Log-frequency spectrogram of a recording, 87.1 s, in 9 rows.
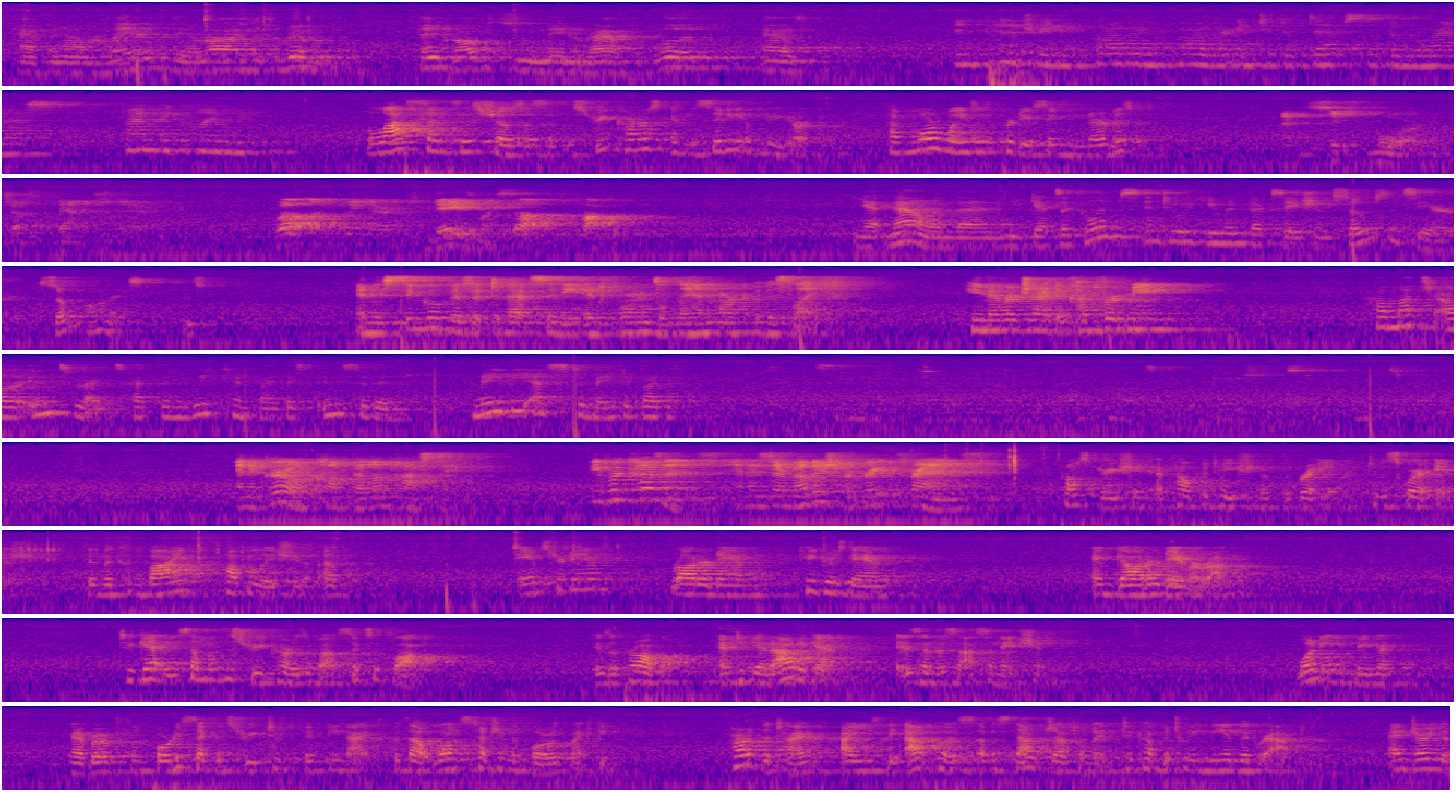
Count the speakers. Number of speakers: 9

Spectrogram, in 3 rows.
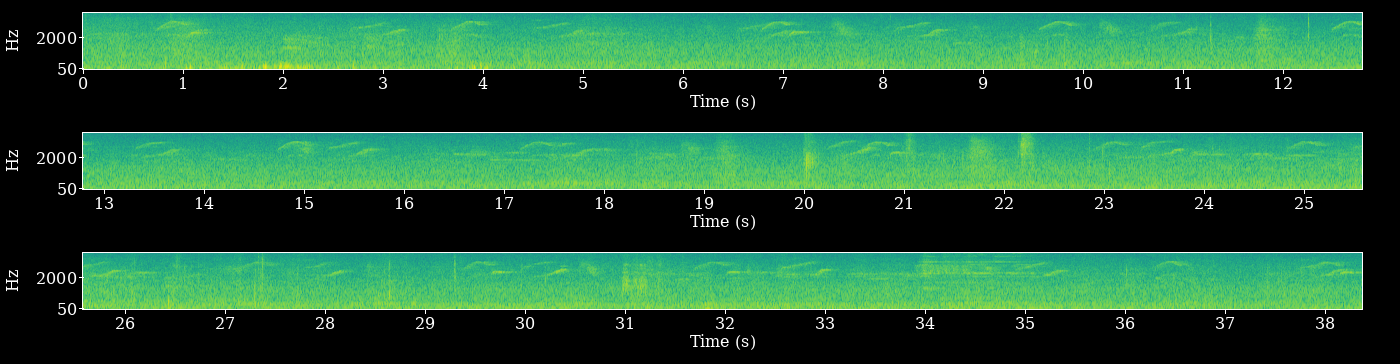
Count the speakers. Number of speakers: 0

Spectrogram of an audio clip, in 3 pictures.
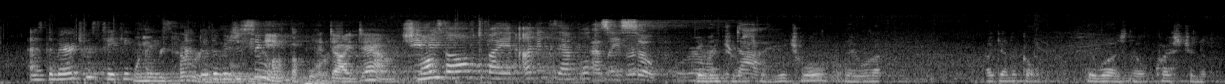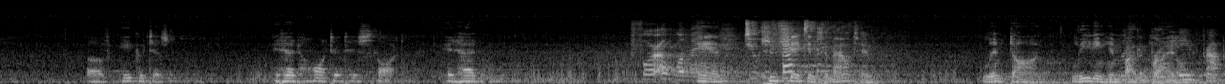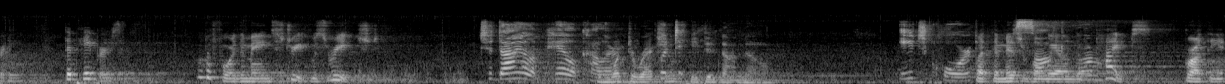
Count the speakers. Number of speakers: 6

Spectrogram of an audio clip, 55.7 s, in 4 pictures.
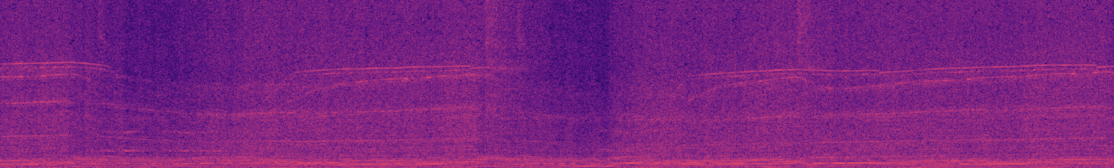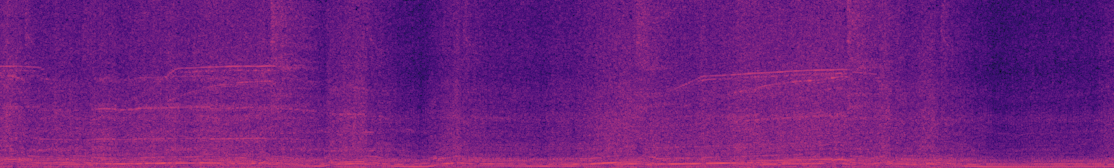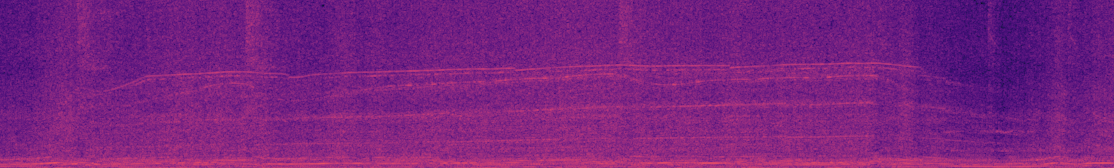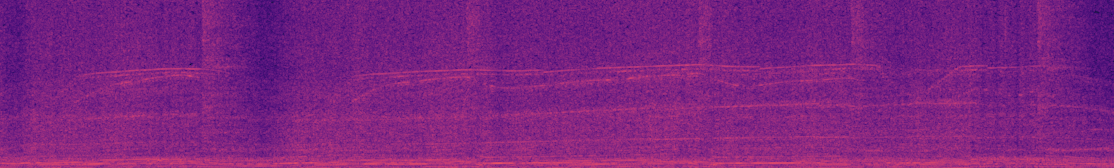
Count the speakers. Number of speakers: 0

